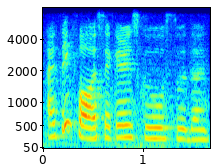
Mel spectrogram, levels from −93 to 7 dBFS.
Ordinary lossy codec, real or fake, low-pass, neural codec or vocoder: Opus, 24 kbps; real; 7.2 kHz; none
